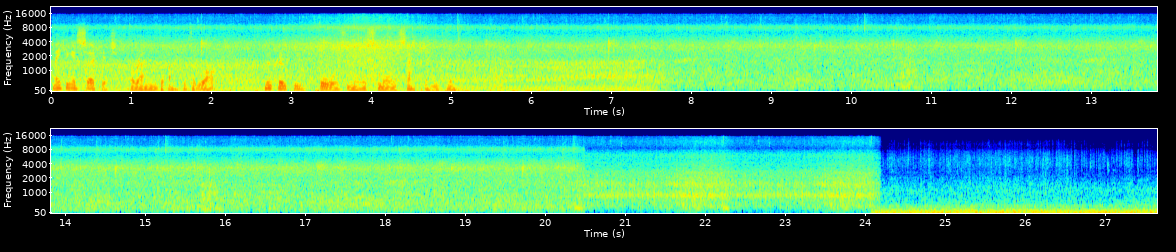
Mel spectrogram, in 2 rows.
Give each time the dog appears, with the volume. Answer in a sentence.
You can't hear the dog here.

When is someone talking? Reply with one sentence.
The talking can be heard from 0.0 to 5.2 s.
